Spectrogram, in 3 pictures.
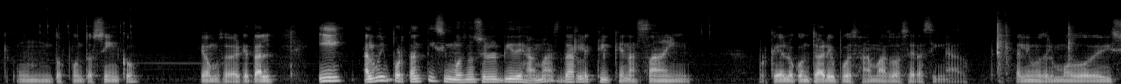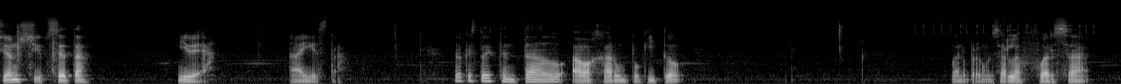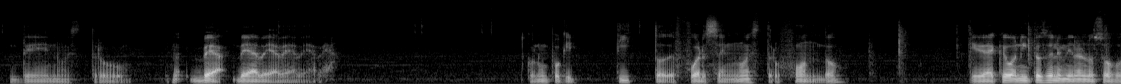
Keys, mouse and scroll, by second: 0.3 click, 1.1 click, 6.9 click, 9.9 Tab, 11.3 shift+z, 12.9-13.3 scroll down 2, 13.7-15.3 middle drag, 16.4 click, 20.3-22.3 drag, 22.3-25.3 drag, 26.5 click, 27.1 click, 28.6 click, 29.5-30.9 scroll down 6, 31.4 shift+middle click, 32.2-32.6 shift+scroll up 3, 32.7 shift+middle click.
